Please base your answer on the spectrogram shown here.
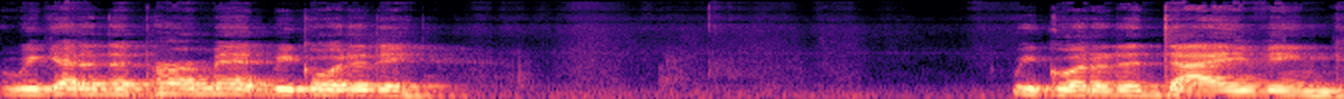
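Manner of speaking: put-on Jamaican accent gradually creeping in. Telling a diving story about five Italians, drifting into a Jamaican accent. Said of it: "I don't know why it's sounding more Jamaican".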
